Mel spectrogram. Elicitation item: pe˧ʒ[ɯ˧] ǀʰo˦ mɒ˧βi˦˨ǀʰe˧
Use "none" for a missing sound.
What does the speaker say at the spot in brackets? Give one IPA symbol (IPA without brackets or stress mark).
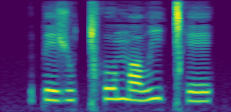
u˧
